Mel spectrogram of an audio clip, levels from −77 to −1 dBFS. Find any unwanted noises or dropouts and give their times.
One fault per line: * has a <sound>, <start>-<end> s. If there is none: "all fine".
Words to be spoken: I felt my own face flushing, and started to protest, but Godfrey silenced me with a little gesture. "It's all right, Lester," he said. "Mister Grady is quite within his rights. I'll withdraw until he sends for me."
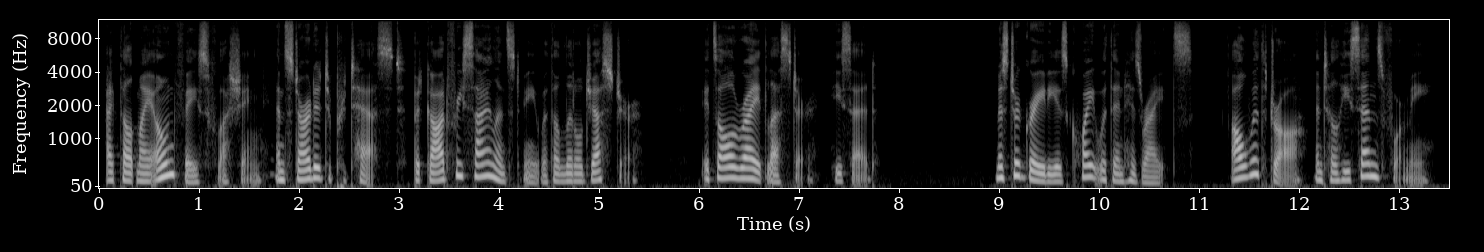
all fine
